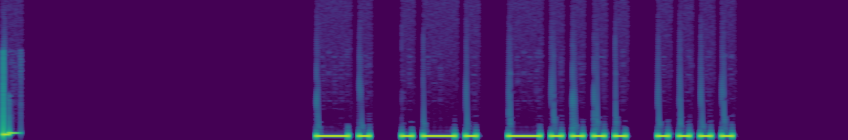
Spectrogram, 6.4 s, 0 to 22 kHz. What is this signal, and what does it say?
Morse code, heard as a keyed tone, about 15 wpm, 700 Hz. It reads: NR6H
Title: USA Call Signs - 4 Characters - 15wpm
